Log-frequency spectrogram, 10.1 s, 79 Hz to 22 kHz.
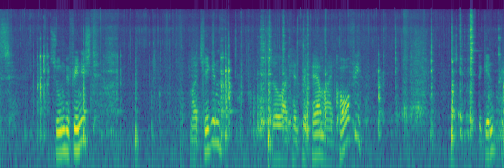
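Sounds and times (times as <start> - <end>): chicken sizzling on a grate: 0.0 - 10.0
wood fire crackling: 0.0 - 10.0.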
